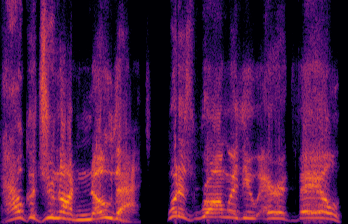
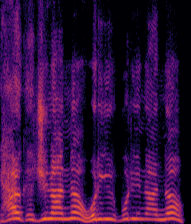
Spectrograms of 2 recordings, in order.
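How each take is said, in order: First: High, loud furious shout; irritated shout. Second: High-pitched demanding yell, fast at the end; mock the fan who can't believe it; retold yelling. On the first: Retold or imitated. Irritated fan shouting at Eric Vale over a trivia question, high angry shout. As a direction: blow up at him in outrage. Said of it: "got visibly irritated and was like". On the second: Fan yelling at a tired voice actor, high and demanding. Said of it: "he starts yelling at me".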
